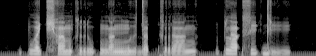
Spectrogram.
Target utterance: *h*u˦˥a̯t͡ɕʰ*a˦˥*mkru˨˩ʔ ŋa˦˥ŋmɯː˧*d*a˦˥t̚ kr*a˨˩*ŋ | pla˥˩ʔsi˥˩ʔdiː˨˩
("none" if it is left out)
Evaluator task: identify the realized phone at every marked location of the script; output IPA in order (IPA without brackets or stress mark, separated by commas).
p, a˦˥, d, a˧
